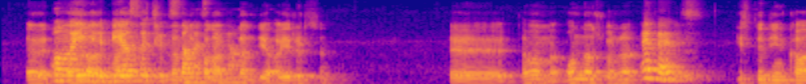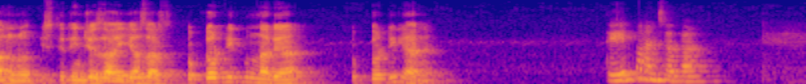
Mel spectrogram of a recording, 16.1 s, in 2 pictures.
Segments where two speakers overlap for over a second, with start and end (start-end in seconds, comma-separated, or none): 0.6-2.4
